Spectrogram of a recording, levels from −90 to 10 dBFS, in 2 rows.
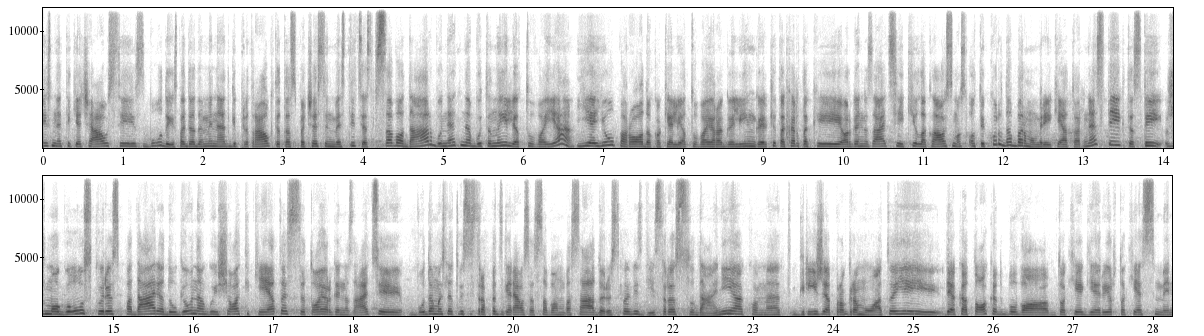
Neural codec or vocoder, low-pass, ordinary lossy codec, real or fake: vocoder, 48 kHz, 128 mel bands, Vocos; 10.8 kHz; Opus, 16 kbps; fake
